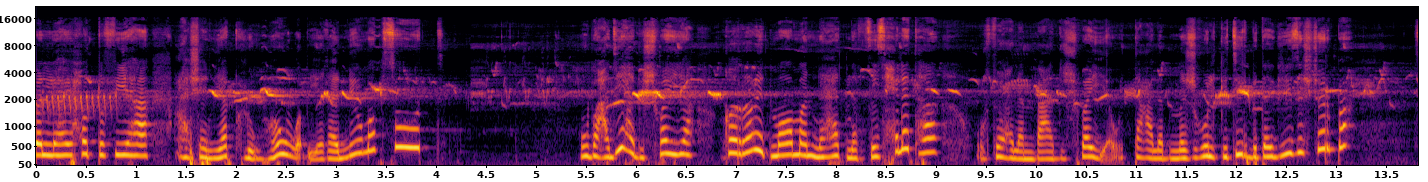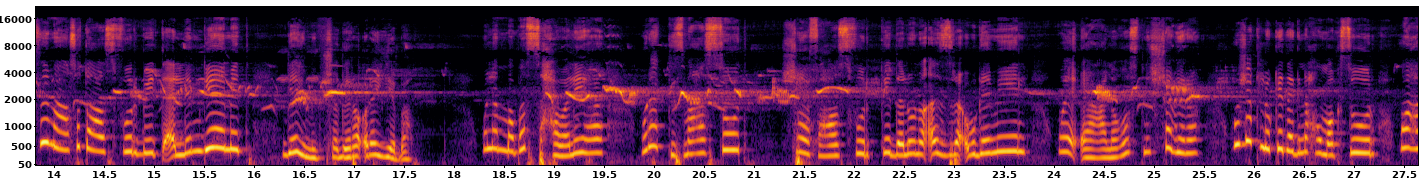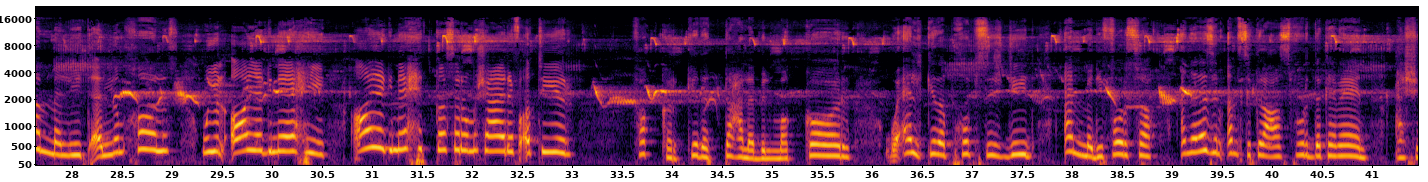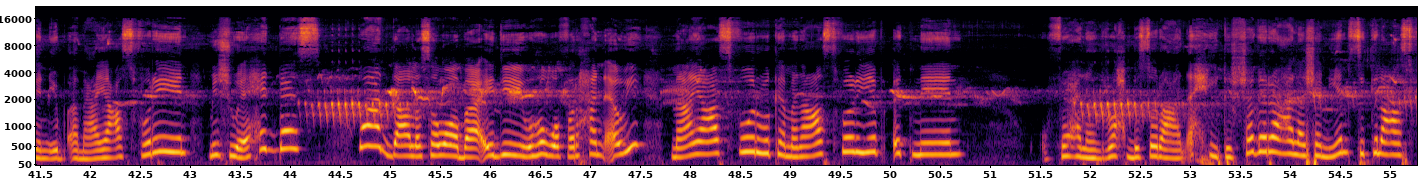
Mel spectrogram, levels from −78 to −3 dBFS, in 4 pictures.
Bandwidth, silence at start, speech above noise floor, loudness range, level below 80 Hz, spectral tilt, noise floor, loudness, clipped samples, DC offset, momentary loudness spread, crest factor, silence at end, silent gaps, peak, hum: 17 kHz; 0 s; 33 dB; 3 LU; -42 dBFS; -4 dB/octave; -50 dBFS; -16 LUFS; under 0.1%; under 0.1%; 8 LU; 14 dB; 0 s; none; -2 dBFS; none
